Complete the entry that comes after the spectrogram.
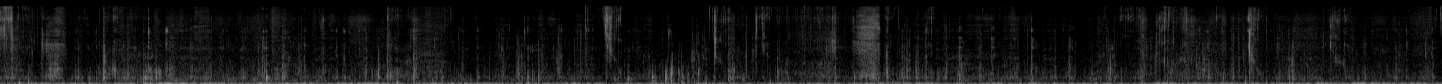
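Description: Close-miked biting and chewing of a chicken sandwich: repeated irregular crunches of the bun and breaded chicken, with wet chewing between bites.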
